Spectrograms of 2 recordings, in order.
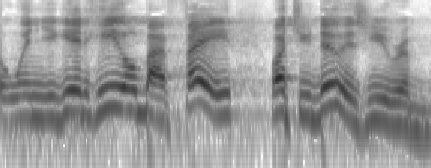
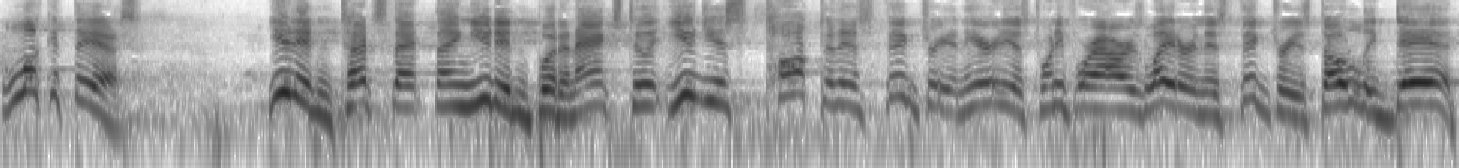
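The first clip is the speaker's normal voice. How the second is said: higher, amazed telling; shocked; 6 semitones higher than usual. Shown as a demonstration. Peter marvels to Jesus, amazed. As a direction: marvel at the dead tree. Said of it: "He was shocked".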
